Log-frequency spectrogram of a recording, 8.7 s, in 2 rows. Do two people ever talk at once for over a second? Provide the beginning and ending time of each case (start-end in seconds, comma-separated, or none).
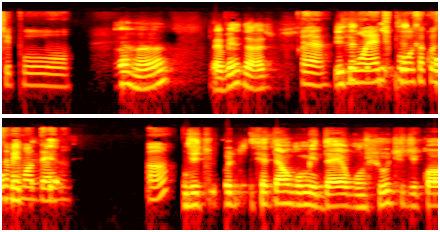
3.4-5.0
